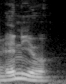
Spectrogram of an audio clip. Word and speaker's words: Ennio: Ennio.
